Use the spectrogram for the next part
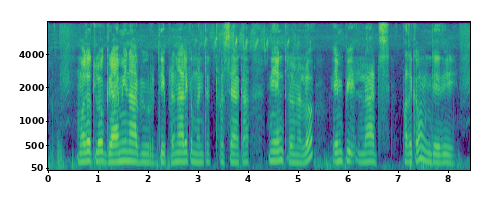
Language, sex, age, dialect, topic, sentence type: Telugu, male, 18-24, Central/Coastal, banking, statement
